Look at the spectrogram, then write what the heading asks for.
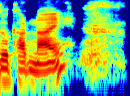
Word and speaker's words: Okanai: been second day but my name's still not been pronounced correctly um it's okanai i'm sorry for having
